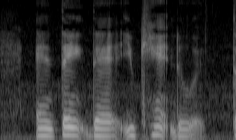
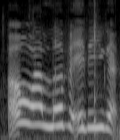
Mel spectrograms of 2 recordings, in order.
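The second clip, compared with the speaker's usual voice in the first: delighted squeal; 14 semitones higher, 6 dB louder, faster than usual. Real, not acted. Delighted by the cards.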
